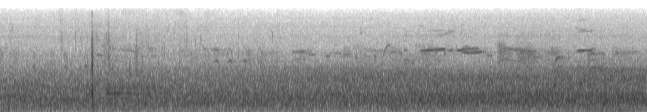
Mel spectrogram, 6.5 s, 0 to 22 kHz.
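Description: A steady, distant rumble that slowly grows louder as an Amtrak ACS-64 electric locomotive's train approaches, with one sharp click about a second in and faint bird calls in the middle.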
